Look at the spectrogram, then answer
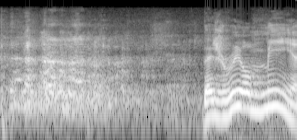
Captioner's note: audience laughing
